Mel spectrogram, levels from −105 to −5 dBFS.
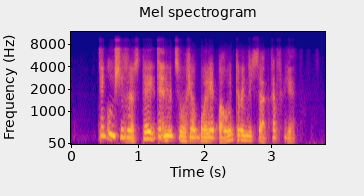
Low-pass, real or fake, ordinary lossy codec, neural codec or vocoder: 7.2 kHz; fake; Opus, 32 kbps; codec, 16 kHz, 0.5 kbps, FreqCodec, smaller model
